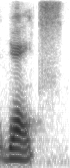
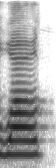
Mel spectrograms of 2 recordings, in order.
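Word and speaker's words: Walz: And she Walls. That's how you pronounce it, because I need to get the white man. Walls. Yeah, Walls. Okay, so because I want to say it in the way I would think that white folks would say it, Waltz. Okay, so it's Walls. So you pronounce the Z.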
